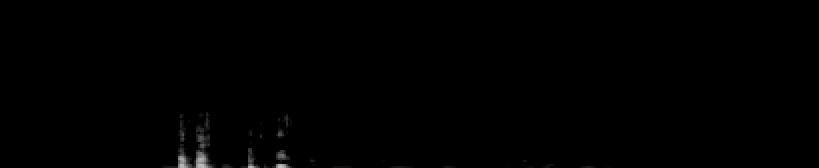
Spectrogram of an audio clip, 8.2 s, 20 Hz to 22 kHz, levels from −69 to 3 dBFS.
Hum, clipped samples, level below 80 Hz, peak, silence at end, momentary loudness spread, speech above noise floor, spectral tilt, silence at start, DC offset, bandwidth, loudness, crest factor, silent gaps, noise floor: none; under 0.1%; -66 dBFS; -4 dBFS; 5.3 s; 14 LU; 51 dB; -8.5 dB/octave; 1.8 s; under 0.1%; 7.4 kHz; -26 LUFS; 28 dB; none; -76 dBFS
